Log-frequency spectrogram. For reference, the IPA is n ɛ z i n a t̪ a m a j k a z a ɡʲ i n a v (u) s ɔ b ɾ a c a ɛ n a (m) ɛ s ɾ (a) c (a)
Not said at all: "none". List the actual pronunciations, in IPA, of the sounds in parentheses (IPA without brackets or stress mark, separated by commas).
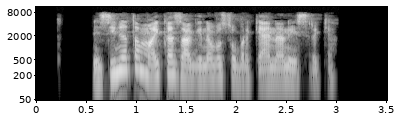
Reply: ɔ, n, ɛ, a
